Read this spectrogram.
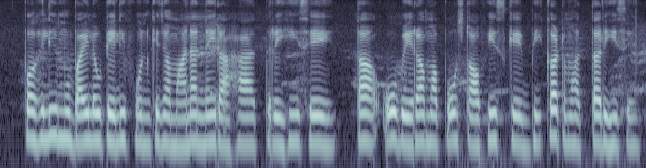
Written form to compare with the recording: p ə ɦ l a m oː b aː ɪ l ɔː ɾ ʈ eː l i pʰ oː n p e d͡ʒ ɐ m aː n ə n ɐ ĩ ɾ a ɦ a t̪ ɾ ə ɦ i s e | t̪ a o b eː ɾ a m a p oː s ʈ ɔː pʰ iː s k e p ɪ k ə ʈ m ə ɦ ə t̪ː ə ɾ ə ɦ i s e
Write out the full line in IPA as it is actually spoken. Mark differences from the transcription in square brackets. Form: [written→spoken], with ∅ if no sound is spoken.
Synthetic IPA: p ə ɦ l [a→i] m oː b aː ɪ l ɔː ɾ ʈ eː l i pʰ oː n [p→k] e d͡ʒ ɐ m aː n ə n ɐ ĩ ɾ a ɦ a t̪ ɾ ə ɦ i s e | t̪ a o b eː ɾ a m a p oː s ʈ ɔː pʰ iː s k e [p→b] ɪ k ə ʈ m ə ɦ ə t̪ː ə ɾ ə ɦ i s e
